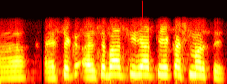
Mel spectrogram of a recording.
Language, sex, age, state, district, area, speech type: Hindi, male, 30-45, Uttar Pradesh, Hardoi, rural, conversation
